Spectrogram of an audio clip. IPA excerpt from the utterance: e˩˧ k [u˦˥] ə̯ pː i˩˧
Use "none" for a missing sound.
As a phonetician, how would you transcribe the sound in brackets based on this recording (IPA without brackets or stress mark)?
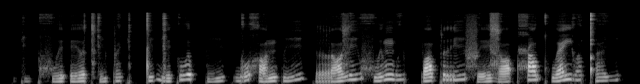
u˦˥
